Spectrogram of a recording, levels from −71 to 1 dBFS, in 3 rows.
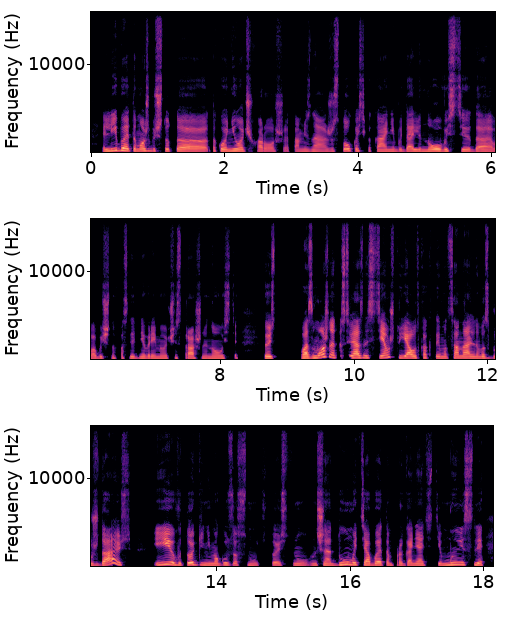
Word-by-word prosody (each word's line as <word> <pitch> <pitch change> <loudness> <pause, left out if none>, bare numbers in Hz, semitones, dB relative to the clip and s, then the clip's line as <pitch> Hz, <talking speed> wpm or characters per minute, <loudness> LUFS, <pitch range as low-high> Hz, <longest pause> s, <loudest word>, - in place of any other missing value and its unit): либо 230 +8 +3
это 225 -2 +4
может 210 +1 +1
быть 205 -1 -4
что-то 180 -5 +2
такое 195 0 0
не 200 +3 +1
очень 190 -3 0
хорошее, 155 -1 -5
там, 155 - -6
не - - -6
знаю, 155 -1 -4
жестокость 205 +6 -3
какая-нибудь, 170 -3 -4
да, 175 0 +2
или 175 -1 0
новости, 180 0 +1
да. 165 +1 -1
Обычно 165 +1 -3
в - - -20
последнее 170 -1 -6
время 165 -1 -3
очень 160 +2 -6
страшные 165 -1 -1
новости. 160 0 -5 0.4
То 185 - +4
есть, 175 -1 +2 0.4
возможно, 210 - +5
это 250 -4 -1
связано 220 0 +4
с 225 - -3
тем, 240 +6 +3
что 310 -9 -7
я 200 0 +7
вот 205 - +2
как-то 200 -3 -5
эмоционально 185 0 +1
возбуждаюсь, 180 +5 +1 0.3
и 250 +4 +5
в 205 -4 +1
итоге 220 +2 +2
не 185 - -3
могу 185 +4 -2
заснуть. 180 -6 -8
То 160 - -3
есть, 160 -1 -6
ну, 170 -3 -6
начинаю 170 +1 0
думать 225 +4 0
об 200 -2 +3
этом, 180 -2 +1
прогонять 170 +2 -2
эти - - -6
мысли 210 +1 -1
180 Hz, 180 wpm, -22 LUFS, 165-205 Hz, 0.4 s, я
